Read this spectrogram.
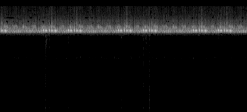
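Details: Cricket song of bright, shrill chirps, each a rapid cluster of pulses, repeated roughly twice per second over a soft high hiss, clean of other sounds.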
